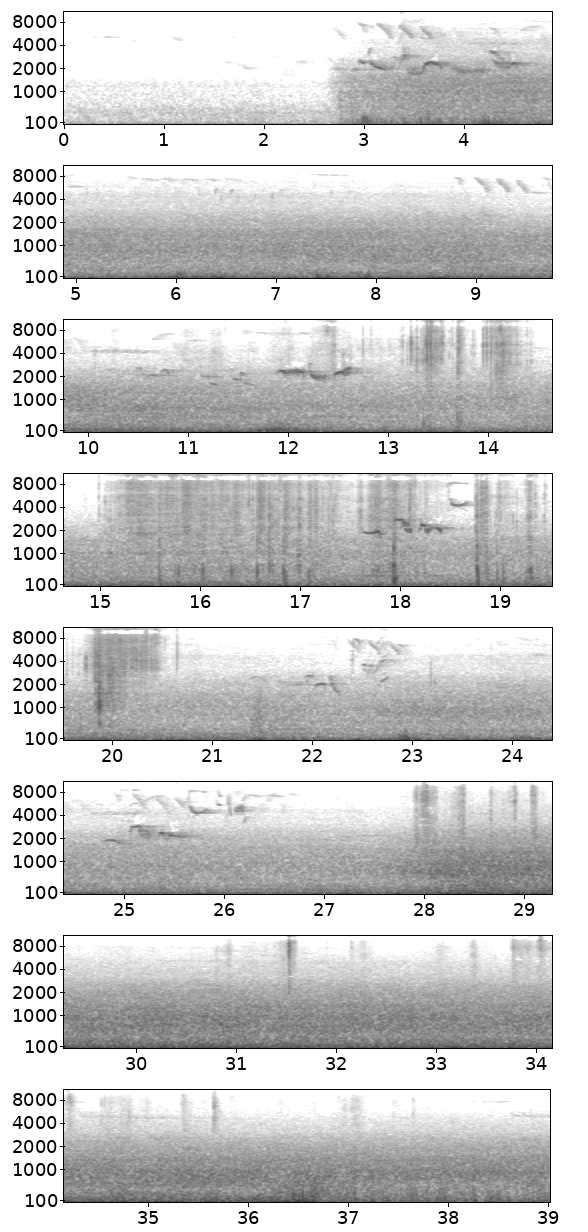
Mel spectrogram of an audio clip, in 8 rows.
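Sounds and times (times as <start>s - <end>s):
small birds chirping: 8.8s - 14.5s, 15.1s - 20.5s.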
